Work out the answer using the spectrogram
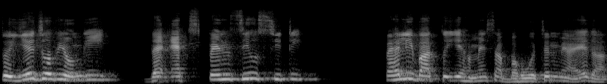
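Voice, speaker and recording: A male teacher giving an exam-prep grammar lecture, animated and mixing with English while acting out his students' questions. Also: high-pitched, moderate pace.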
